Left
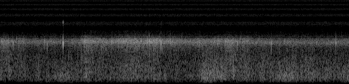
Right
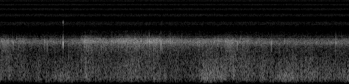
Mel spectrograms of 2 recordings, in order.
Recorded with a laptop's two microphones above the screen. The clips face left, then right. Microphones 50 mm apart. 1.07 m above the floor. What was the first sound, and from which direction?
Only background noise.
